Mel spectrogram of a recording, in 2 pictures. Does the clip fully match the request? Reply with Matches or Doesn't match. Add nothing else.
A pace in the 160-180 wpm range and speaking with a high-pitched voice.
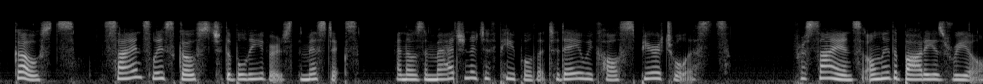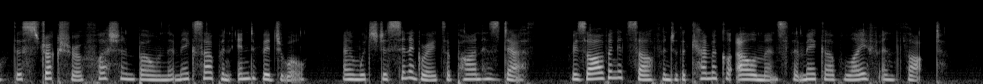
Matches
